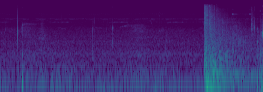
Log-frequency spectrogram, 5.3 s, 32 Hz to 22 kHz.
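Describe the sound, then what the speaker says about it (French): Distant gunfire in Fortnite on PS4, a couple of faint isolated pops early, then a louder sustained burst of shots near the end over quiet ambient noise. "Ça tire là-bas."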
